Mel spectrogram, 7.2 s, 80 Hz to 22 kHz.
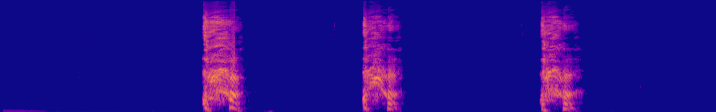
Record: {"three_cough_length": "7.2 s", "three_cough_amplitude": 32768, "three_cough_signal_mean_std_ratio": 0.31, "survey_phase": "alpha (2021-03-01 to 2021-08-12)", "age": "65+", "gender": "Male", "wearing_mask": "No", "symptom_none": true, "smoker_status": "Ex-smoker", "respiratory_condition_asthma": false, "respiratory_condition_other": false, "recruitment_source": "REACT", "submission_delay": "1 day", "covid_test_result": "Negative", "covid_test_method": "RT-qPCR"}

